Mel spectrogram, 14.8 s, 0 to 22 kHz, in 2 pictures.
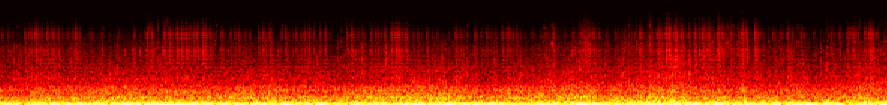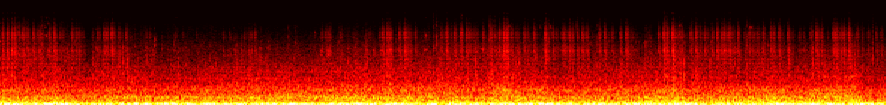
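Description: Hyundai Galloper 4x4 driving along a rough dirt desert track: a loud, steady, heavy rumble of engine and tyres on the rutted ground.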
